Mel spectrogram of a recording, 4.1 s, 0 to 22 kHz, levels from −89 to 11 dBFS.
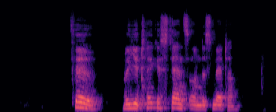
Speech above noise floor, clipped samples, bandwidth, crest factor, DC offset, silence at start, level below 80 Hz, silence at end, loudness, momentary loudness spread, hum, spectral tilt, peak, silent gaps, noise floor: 60 dB; under 0.1%; 13.5 kHz; 18 dB; under 0.1%; 1.05 s; -70 dBFS; 0.6 s; -29 LUFS; 10 LU; none; -5.5 dB/octave; -14 dBFS; none; -89 dBFS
